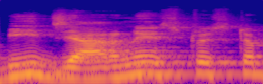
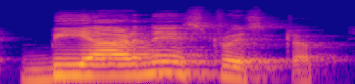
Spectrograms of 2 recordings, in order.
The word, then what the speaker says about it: Bjarne Stroustrup: तो यहाँ पर ये जो बी जारने स्ट्रोस्ट्रप है इसे हम बी जारने स्ट्रोस्ट्रप नहीं पढ़ेंगे, इसे हम पढ़ेंगे बियार्ने स्ट्रोस्ट्रप। ये जे यहाँ पर साइलेंट है साथियों।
